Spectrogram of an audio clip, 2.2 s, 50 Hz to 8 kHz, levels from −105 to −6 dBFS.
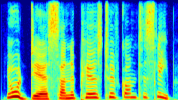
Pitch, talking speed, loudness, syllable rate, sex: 260 Hz, 240 wpm, -17 LUFS, 4.8 syllables/s, female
